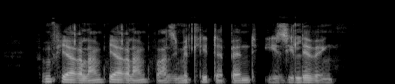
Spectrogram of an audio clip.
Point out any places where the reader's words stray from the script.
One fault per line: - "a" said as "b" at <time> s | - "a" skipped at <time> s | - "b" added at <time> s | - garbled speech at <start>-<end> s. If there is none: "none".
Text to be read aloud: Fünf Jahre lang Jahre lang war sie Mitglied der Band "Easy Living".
none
